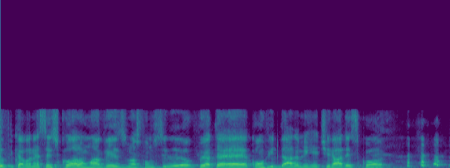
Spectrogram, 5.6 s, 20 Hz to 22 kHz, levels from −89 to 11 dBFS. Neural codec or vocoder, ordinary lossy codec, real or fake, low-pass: codec, 16 kHz, 4 kbps, FreqCodec, smaller model; none; fake; none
